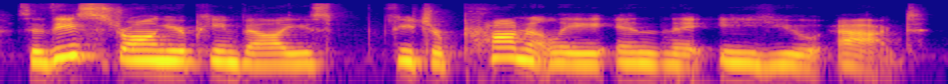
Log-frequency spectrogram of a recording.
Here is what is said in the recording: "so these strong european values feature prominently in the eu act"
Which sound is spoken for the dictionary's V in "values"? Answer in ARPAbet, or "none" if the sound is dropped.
V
